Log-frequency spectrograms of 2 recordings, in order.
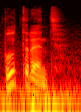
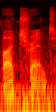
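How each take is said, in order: First: The name is said with a Russian accent. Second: The name is said with an English accent. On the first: Locals recognize the place. The speaker calls it right. "add just like a little bit of a Russian accent to it" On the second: Locals do not recognize the place. The speaker calls it wrong. "speaking English, you'd probably pronounce it Buttrent"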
